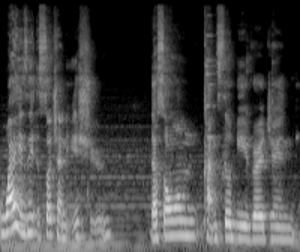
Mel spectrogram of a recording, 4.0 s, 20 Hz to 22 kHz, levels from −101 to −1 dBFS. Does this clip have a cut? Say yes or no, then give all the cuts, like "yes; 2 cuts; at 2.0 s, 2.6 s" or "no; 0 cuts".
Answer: no; 0 cuts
